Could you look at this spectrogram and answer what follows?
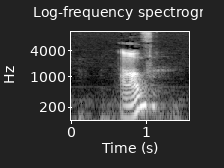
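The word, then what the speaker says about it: אב: comets makes an oo bait with no doggish makes a V of okay Bob and of means father how fitting for the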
